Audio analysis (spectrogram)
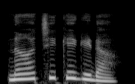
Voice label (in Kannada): "ನಾಚಿಕೆಗೇಡಿ", Kannada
